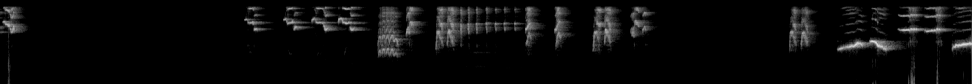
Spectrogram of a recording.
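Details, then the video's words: Orange-headed thrush (Bali type) with a unique, dense, loud song used for training captive birds: after a quiet opening, quick high chips and a rattling trill, then lower, rising whistles near the end. "Kicauan ANIS MERAH Ini Cocok Buat Masteran Burung Sahabat Dirumah."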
